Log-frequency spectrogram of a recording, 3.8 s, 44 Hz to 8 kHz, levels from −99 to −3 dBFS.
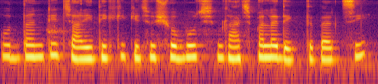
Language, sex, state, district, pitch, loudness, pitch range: Bengali, female, West Bengal, Alipurduar, 235 Hz, -13 LUFS, 220-245 Hz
